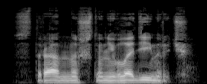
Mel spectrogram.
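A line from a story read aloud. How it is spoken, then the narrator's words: Muttered. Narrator (Russian): пробормотал Золотых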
